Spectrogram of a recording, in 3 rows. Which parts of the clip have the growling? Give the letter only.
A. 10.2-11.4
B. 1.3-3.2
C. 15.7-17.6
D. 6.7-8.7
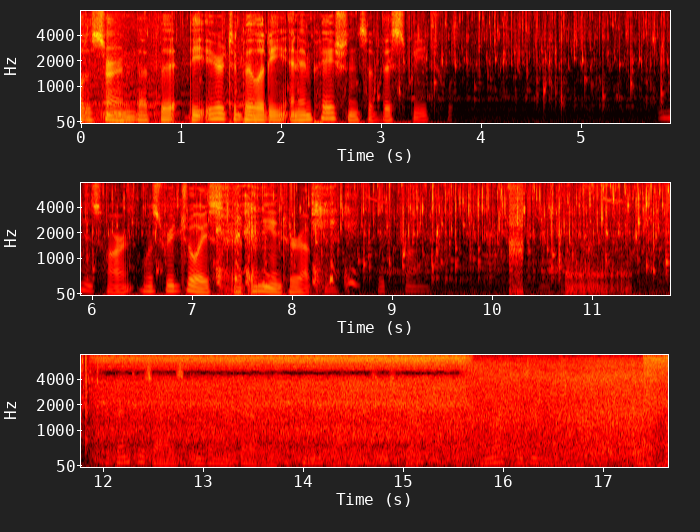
A.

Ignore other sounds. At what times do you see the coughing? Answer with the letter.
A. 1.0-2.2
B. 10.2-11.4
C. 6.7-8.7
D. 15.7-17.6
C.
